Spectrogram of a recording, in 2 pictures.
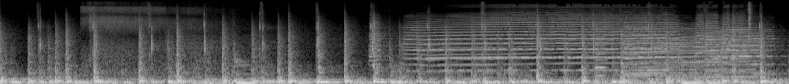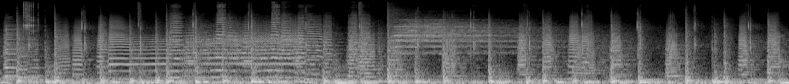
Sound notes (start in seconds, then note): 0.8 torch hisses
